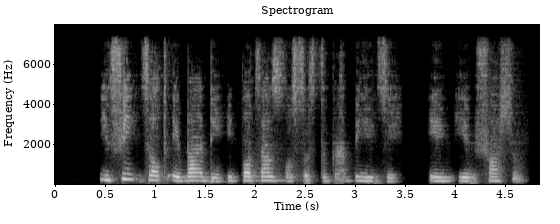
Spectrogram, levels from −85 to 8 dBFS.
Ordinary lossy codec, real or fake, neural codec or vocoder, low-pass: none; fake; codec, 44.1 kHz, 0.9 kbps, DAC; 7.2 kHz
